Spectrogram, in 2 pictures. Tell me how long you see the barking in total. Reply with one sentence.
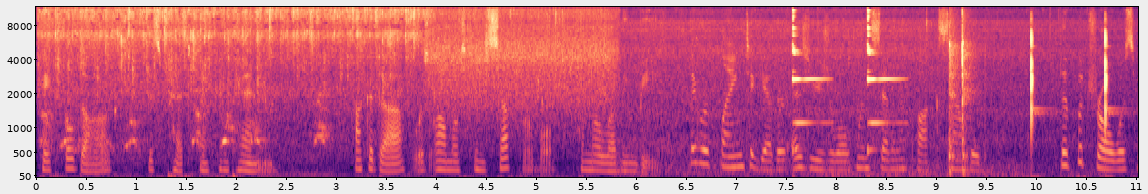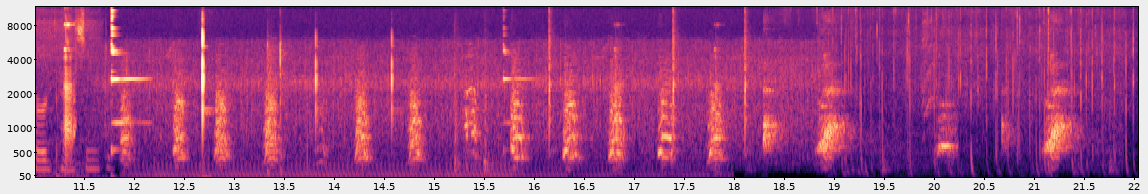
You can hear the barking for 13 seconds altogether.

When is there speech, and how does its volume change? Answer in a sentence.
The speech can be heard from 0.0 to 11.8 s, at a steady volume.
